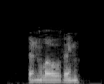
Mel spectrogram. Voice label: "unloving", English; adjectives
